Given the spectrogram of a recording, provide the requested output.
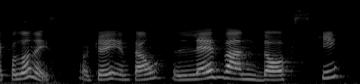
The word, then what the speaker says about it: Lewandowski: Lewandowski. Lewandowski.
